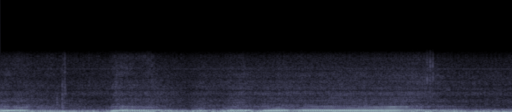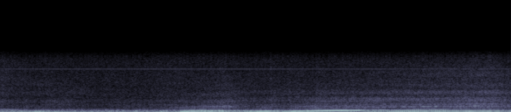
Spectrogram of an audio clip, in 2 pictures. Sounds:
car, vehicle, motor vehicle (road)

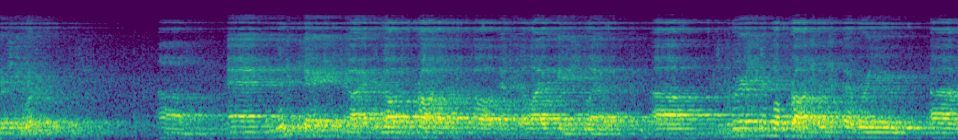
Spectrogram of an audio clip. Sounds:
speech

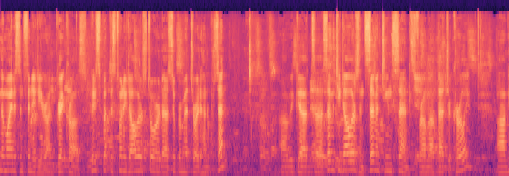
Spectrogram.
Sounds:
speech

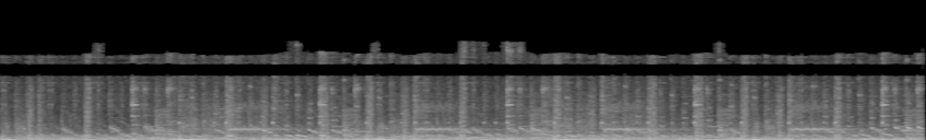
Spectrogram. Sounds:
theme music, music

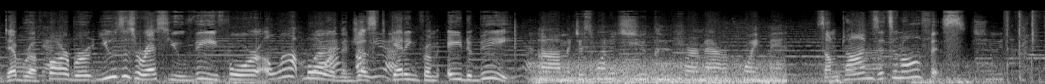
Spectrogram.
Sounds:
car, motor vehicle (road), speech, vehicle, music

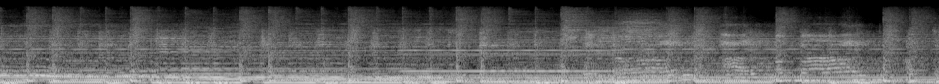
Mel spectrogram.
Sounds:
music

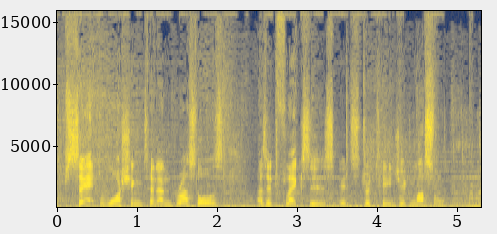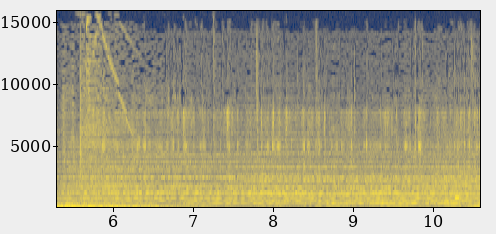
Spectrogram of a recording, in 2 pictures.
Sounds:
speech, music

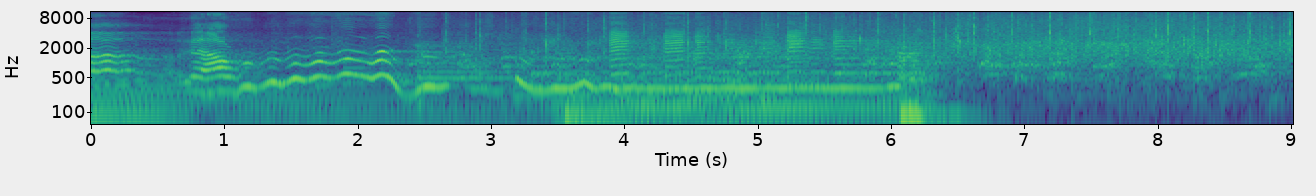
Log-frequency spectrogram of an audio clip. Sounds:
applause, pets, speech, dog, animal, music

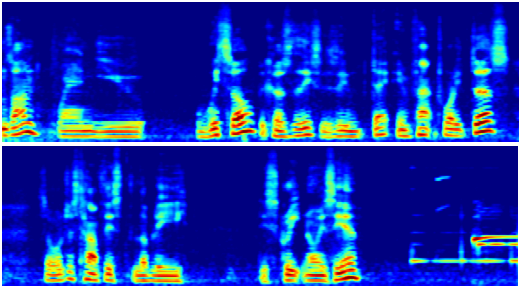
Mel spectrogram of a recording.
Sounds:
speech

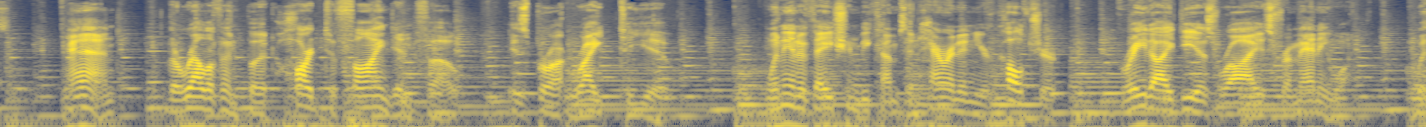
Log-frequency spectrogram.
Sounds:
speech, music

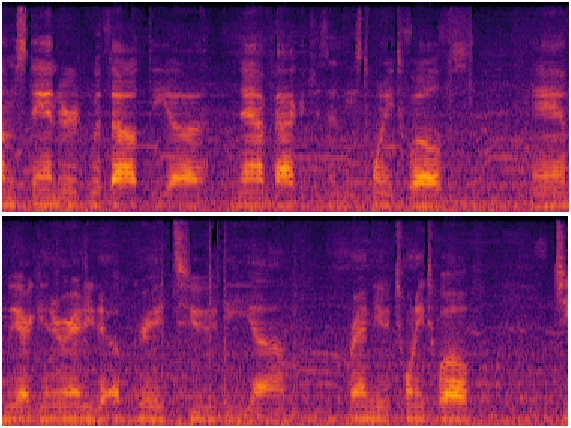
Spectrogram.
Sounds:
music, speech

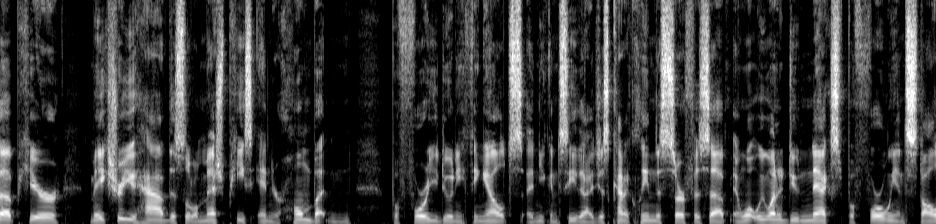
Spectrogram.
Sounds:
speech

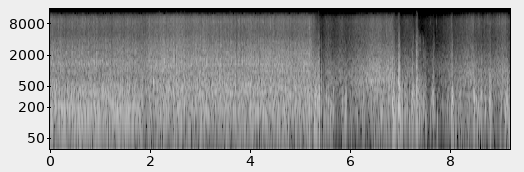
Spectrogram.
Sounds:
vehicle, thunderstorm

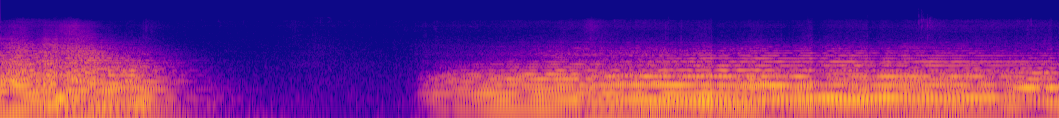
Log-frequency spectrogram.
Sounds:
orchestra, music

